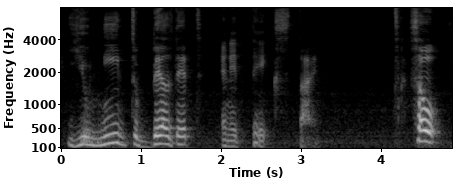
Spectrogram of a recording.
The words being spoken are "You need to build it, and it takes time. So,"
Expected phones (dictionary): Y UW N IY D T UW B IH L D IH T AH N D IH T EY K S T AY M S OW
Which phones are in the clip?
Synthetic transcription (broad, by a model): Y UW N IY D T UW B IH L D IH T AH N IH T EY K S T AY M S OW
